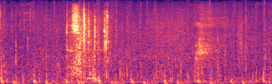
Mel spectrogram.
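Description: Horses' hooves clopping as a team pulls a stagecoach: a steady run of low thuds.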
